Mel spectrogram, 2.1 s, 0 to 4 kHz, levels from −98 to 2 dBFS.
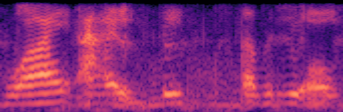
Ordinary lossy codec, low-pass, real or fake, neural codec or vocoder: none; 3.6 kHz; fake; codec, 24 kHz, 1.5 kbps, HILCodec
